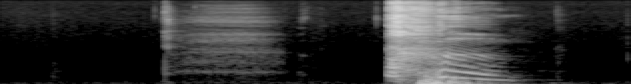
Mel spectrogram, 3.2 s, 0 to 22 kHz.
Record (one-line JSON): {"cough_length": "3.2 s", "cough_amplitude": 9292, "cough_signal_mean_std_ratio": 0.31, "survey_phase": "beta (2021-08-13 to 2022-03-07)", "age": "18-44", "gender": "Female", "wearing_mask": "No", "symptom_cough_any": true, "symptom_new_continuous_cough": true, "symptom_runny_or_blocked_nose": true, "symptom_sore_throat": true, "symptom_fatigue": true, "symptom_fever_high_temperature": true, "symptom_onset": "7 days", "smoker_status": "Ex-smoker", "respiratory_condition_asthma": false, "respiratory_condition_other": false, "recruitment_source": "Test and Trace", "submission_delay": "1 day", "covid_test_result": "Positive", "covid_test_method": "RT-qPCR", "covid_ct_value": 18.2, "covid_ct_gene": "ORF1ab gene", "covid_ct_mean": 18.6, "covid_viral_load": "810000 copies/ml", "covid_viral_load_category": "Low viral load (10K-1M copies/ml)"}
